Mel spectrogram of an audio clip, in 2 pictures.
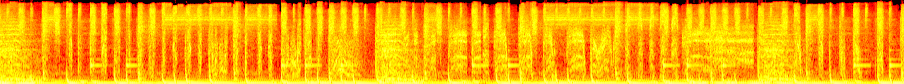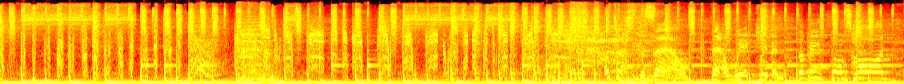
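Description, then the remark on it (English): A DJ scratches a record on turntables, rapid back-and-forth strokes cutting in and out over a loud, steady hip-hop beat, continuing dense and energetic the whole way through. “Turntables, records we are abusing, rolling with the sound of a kick drum.”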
